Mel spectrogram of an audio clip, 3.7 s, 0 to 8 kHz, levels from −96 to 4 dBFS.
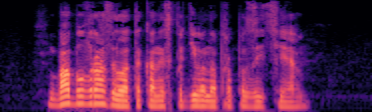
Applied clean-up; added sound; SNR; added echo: none; none; none; none.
